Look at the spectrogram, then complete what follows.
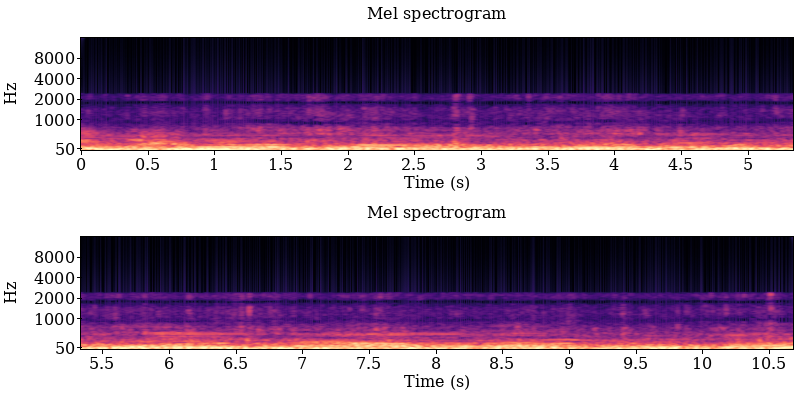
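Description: Steady low rumble of a boat on open water.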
